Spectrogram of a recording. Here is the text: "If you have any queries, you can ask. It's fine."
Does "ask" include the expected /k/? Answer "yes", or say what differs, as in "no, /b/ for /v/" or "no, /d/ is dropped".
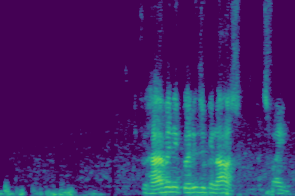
no, /k/ is dropped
